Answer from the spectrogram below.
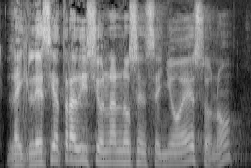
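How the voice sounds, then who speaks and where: A man preaching a sermon as pastor, swinging between loud emphatic stretches and soft, hushed asides. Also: a little high, brisk.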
